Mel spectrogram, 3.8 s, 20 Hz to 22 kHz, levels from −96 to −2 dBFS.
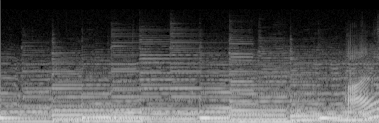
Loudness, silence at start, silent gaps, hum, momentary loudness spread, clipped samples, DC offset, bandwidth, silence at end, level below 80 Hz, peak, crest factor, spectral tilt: -23 LUFS; 0 s; none; none; 5 LU; under 0.1%; under 0.1%; 6.8 kHz; 0 s; -32 dBFS; -8 dBFS; 14 dB; -9.5 dB/octave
